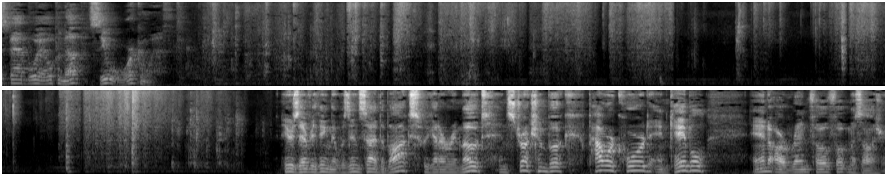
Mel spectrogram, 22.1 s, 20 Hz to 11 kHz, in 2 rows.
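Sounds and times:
plastic wrapping crackling: 2.5s - 14.4s.

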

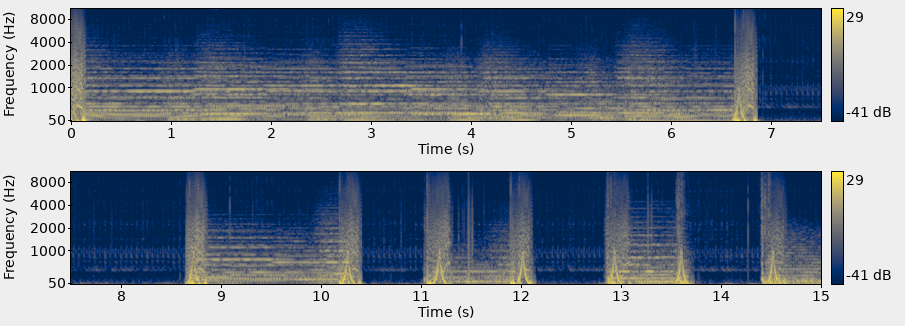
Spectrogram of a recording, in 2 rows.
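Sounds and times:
bursts of music: 0.0s - 15.0s
loud whacks of blows: 12.9s - 13.8s, 14.4s - 14.8s.

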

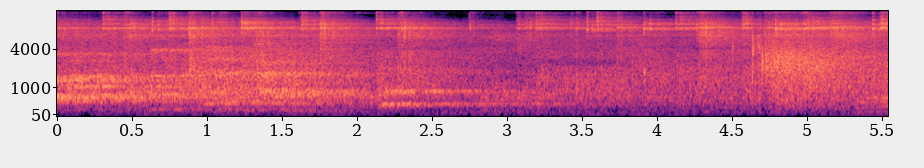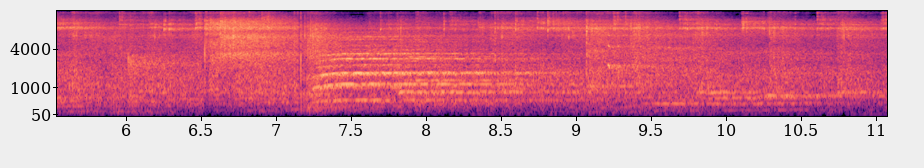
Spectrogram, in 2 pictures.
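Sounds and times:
voices in a hall: 0.0s - 11.0s.

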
